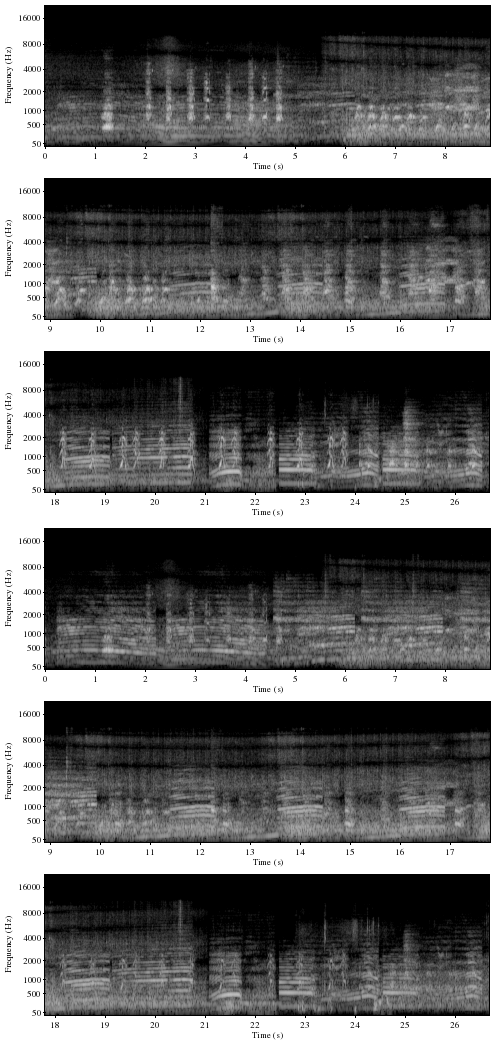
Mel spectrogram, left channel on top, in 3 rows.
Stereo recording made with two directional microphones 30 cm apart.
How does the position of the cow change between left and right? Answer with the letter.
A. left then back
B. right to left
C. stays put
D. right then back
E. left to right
B.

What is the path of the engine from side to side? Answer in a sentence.
You can hear the engine go from the left side to the right.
